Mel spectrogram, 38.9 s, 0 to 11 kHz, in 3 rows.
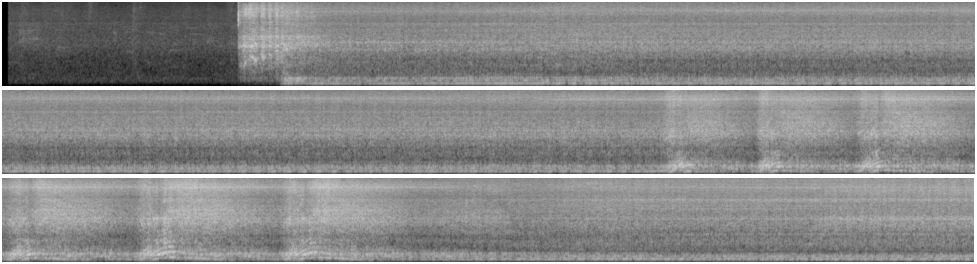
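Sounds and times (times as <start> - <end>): motorcycle engine starting and idling: 3.1 - 38.9
engine revving: 3.2 - 7.6, 21.1 - 33.3.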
